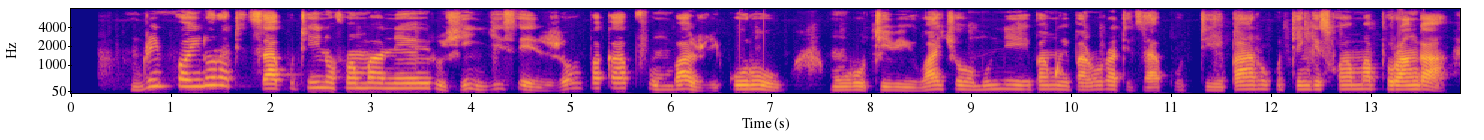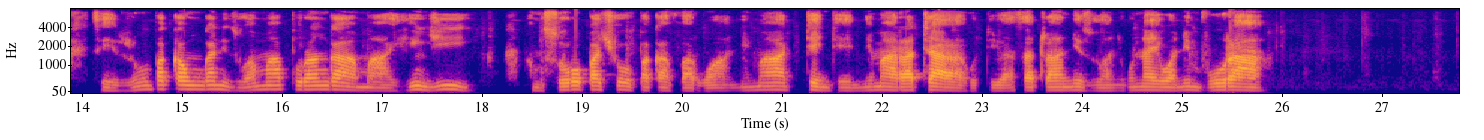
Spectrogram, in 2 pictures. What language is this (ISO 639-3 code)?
sna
